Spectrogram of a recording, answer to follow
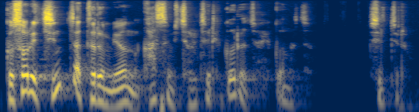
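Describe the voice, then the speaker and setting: A male pastor delivering a Sunday sermon, telling the story with acted voices and animated delivery. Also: medium pitch, fairly quick, breathy edge.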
